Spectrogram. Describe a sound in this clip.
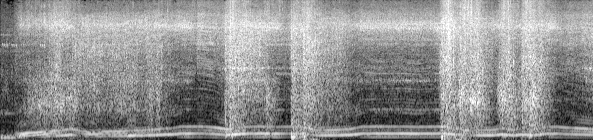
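Tyres skid and crunch on dirt.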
